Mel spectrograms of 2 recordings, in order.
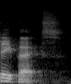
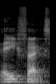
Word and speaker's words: Apex: Thank you very much, Apex. I nearly said... I nearly pronounced it Aphex. You know, like Aphex Twin, the band? No, Apex, like Apex Legends.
